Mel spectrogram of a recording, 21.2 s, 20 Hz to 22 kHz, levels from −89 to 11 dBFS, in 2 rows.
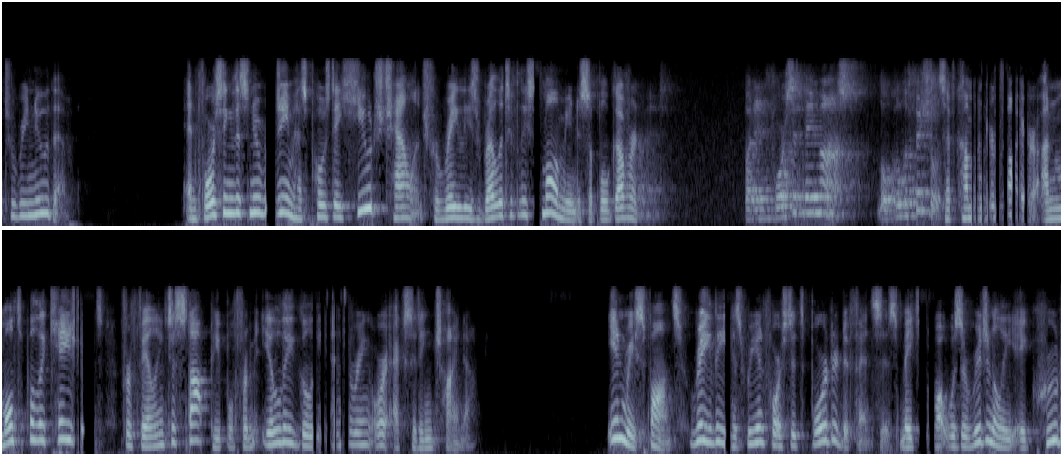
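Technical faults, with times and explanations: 2.64–2.77, 5.31–5.39, 9.69–10.31, 11.31–11.54, 13.69–14.08, 16.07–16.27, 17.81–17.91, 19.75–19.96 s, lost AMR speech frames: between 60 and 260 ms of speech goes missing in each event. The decoder stretches the last good frame with falling gain, so the speech warbles or dips. The 120 ms run at 11.3 s fades almost to silence.
6.37–9.37 s, switch to a distant microphone: the level drops by about 10 dB, and the speech turns hollow and roomy, with background noise only about 35 dB below it. This likely means the close microphone dropped out.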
